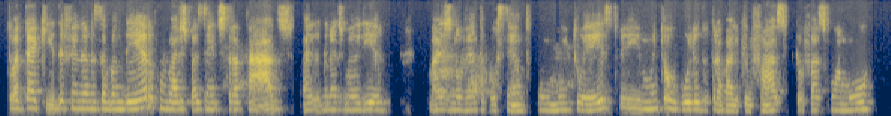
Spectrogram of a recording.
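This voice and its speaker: A somewhat breathy, fairly low female voice at a moderate pace, with ordinary pitch variation. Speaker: physician. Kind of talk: interview.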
